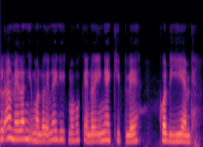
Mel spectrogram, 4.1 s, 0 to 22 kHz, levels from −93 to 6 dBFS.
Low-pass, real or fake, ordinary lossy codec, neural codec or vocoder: 10.8 kHz; fake; none; codec, 24 kHz, 0.9 kbps, WavTokenizer, medium speech release version 2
